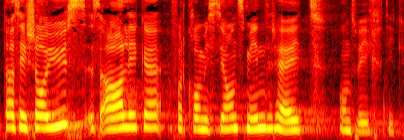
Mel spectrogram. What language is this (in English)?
Swiss German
